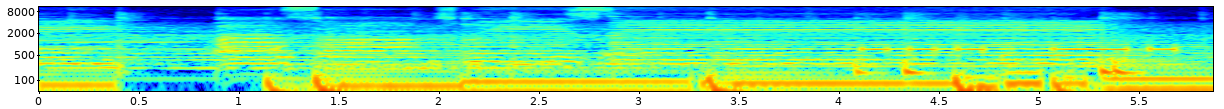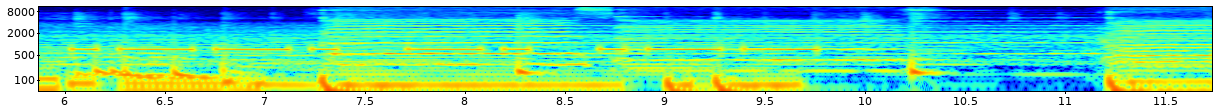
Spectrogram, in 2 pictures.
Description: Morse code, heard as a keyed tone, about 10 wpm, 730 Hz. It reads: SNPNW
